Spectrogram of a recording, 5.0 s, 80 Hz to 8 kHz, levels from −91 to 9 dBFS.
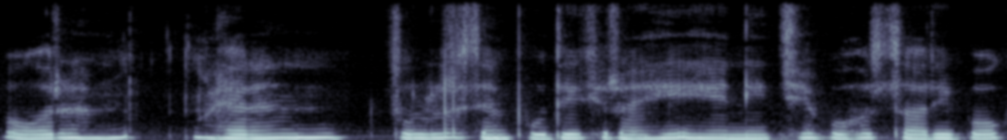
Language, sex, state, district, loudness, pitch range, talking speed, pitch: Hindi, female, Madhya Pradesh, Bhopal, -12 LUFS, 215-230 Hz, 130 wpm, 220 Hz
